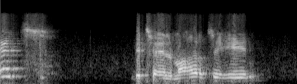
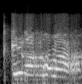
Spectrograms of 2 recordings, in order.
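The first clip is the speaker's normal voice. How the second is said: much higher insistent cry, hammed-up; mock demanding wife; 13 semitones higher, faster than usual. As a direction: act the wife insisting on divorce.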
